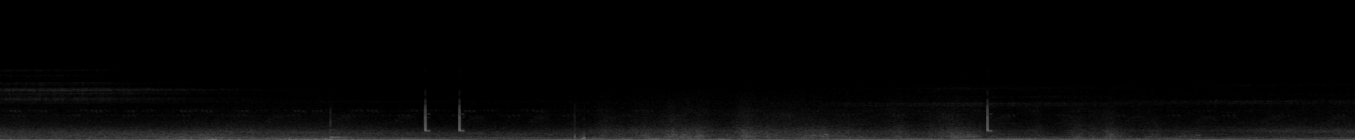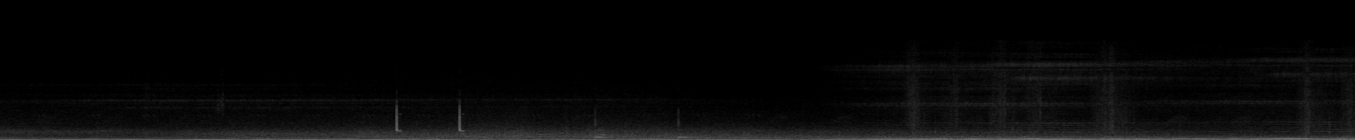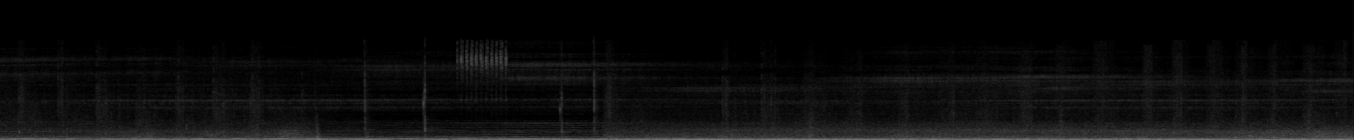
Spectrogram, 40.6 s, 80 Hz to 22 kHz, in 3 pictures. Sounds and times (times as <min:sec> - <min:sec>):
Music: 0:00.0 - 0:40.6
Outside, rural or natural: 0:00.0 - 0:40.6.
